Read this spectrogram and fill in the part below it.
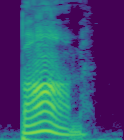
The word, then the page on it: bomb: American English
